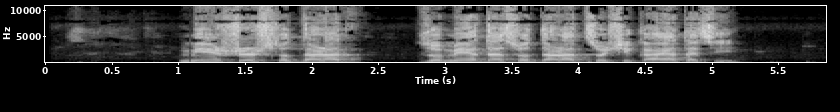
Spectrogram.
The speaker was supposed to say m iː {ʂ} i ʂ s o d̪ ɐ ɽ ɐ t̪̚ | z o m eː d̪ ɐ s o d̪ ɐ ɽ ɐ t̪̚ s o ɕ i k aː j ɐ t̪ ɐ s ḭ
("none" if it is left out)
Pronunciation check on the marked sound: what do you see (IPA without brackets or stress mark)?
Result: ʂ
